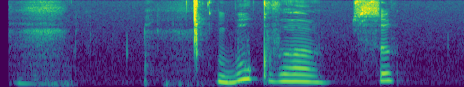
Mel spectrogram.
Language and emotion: Russian, neutral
